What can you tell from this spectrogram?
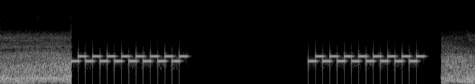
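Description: Electronic telephone ring: a fast warble between two high notes, sounding twice for about a second each with a silent pause between. Street noise cuts off under a second in and returns near the end.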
